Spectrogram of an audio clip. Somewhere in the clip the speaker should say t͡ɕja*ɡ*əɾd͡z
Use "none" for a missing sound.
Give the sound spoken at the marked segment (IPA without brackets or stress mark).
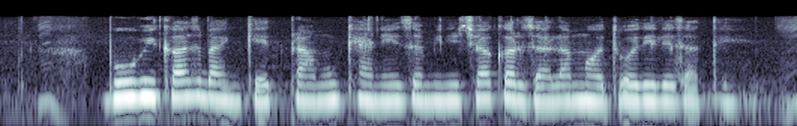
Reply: k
